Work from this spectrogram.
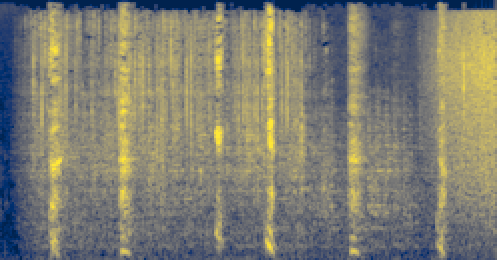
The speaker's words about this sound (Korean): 어, 아, 뭐야? 아, 소나기야? 아 진짜. 빨리 가자.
